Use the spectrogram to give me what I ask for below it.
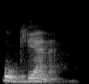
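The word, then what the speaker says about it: pukllana: Aquí sí la K suena como la G. Pugliana. ¿Sí?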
